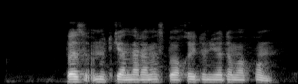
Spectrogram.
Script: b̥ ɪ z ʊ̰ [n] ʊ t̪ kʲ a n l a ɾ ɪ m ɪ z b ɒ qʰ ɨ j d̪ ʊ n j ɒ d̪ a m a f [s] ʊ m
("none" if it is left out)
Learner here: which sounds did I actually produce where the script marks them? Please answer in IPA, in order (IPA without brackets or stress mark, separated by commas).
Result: n, h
